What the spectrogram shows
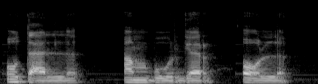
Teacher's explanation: Noi italiani in generale, non aspiriamo l'H, perché non è un suono nostro, cioè non è un suono proprio presente nella nostra lingua. · la H nelle parole di origine straniera, quindi hotel, hamburger, hall, quindi tutte queste parole in realtà vengono lette con una H muta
